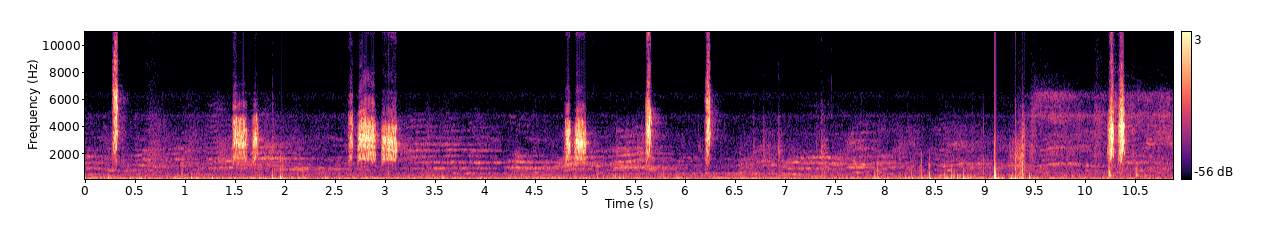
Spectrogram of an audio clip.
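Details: Young starling nestlings, hand-fed every day, give scratchy, hoarse begging rasps. The rasps come singly or in pairs every second or two, mixed with faint clicks and handling noises.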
